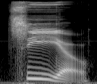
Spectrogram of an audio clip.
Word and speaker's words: zio: A single Z that begins a word may be given a TS or a DZ sound, as in zio or zio.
